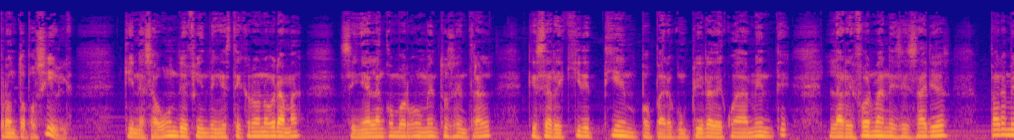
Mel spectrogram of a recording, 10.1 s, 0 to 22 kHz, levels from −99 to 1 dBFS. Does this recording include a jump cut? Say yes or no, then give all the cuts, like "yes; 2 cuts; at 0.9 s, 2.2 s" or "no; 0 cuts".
no; 0 cuts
